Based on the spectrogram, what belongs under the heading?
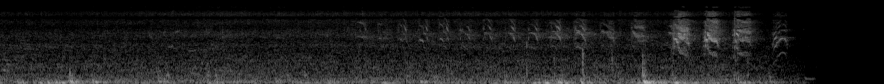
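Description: Birds calling: a run of quick, high, falling chirps and squawks that builds over the second half and is loudest shortly before the end, over a low rumble. The sound then cuts off abruptly.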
